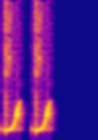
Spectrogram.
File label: double Beep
